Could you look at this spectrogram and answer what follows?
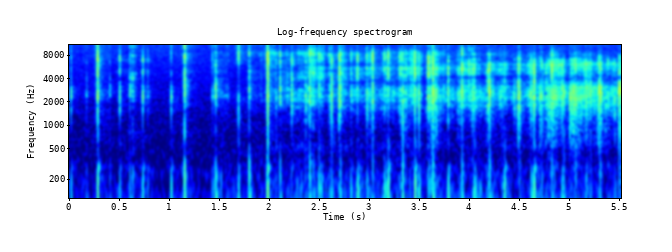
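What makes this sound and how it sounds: Fingertips tap and rub the textured cloth front cover of a closed grey clothbound Frankenstein hardcover held in one hand. Quick, dry taps with a soft low thump and a bright crackle come in rapid succession, mixed with a scratchy rubbing that grows denser toward the end. Each tap dies away almost instantly.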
